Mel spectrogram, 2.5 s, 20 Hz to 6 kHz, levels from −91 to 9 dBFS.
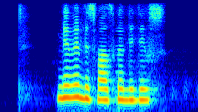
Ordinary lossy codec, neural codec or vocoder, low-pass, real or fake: AAC, 32 kbps; codec, 16 kHz, 0.5 kbps, FunCodec, trained on LibriTTS, 25 frames a second; 5.4 kHz; fake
